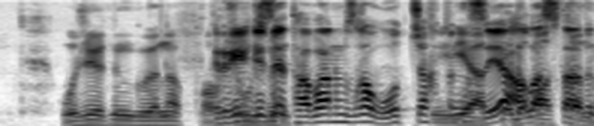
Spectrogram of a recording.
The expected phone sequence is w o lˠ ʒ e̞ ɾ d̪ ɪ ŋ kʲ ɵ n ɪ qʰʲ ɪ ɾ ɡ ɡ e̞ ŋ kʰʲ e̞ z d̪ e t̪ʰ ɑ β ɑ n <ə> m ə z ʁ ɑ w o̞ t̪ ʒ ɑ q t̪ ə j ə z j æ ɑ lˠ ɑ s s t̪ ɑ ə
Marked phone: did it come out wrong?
no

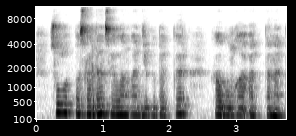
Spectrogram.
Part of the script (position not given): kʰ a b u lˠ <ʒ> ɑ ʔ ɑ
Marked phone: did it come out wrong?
yes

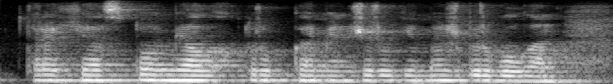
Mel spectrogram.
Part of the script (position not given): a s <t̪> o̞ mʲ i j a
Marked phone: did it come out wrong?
no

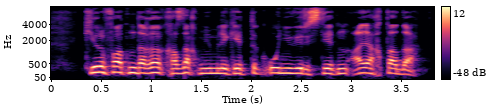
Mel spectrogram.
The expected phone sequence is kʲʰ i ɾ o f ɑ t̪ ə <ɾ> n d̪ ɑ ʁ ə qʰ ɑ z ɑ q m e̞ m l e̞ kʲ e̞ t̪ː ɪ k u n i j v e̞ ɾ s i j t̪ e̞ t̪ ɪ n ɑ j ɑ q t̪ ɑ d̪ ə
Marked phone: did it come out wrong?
yes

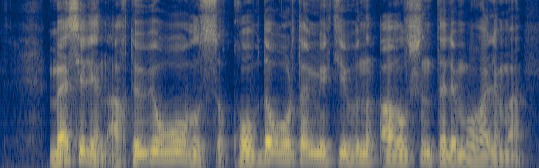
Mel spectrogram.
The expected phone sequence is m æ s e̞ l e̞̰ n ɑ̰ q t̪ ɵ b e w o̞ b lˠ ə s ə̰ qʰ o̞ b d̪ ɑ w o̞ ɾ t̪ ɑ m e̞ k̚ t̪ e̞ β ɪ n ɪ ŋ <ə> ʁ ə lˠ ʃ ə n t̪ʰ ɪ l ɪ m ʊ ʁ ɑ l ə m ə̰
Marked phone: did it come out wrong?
yes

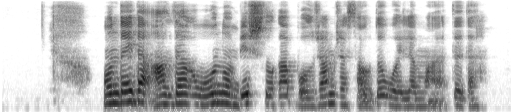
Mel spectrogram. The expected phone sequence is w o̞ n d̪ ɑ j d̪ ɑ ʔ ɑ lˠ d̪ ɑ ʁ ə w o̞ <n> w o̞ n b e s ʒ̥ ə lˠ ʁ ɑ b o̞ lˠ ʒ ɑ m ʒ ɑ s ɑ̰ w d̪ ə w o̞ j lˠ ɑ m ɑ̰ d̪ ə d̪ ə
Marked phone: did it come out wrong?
no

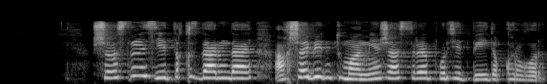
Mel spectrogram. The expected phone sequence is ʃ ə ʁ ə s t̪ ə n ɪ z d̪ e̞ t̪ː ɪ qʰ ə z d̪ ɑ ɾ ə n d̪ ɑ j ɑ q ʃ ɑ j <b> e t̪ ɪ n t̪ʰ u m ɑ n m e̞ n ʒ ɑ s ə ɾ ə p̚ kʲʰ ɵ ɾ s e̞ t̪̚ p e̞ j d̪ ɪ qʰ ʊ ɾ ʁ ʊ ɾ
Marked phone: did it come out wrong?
no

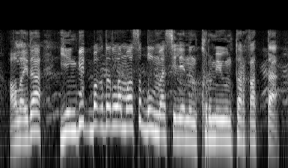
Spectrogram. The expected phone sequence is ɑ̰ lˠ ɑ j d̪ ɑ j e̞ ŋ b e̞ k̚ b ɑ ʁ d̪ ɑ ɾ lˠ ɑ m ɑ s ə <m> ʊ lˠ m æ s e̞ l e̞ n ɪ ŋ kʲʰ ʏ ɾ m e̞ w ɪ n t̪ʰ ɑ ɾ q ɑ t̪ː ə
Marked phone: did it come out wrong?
yes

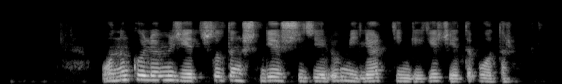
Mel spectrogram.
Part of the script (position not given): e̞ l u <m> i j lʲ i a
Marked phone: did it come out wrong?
no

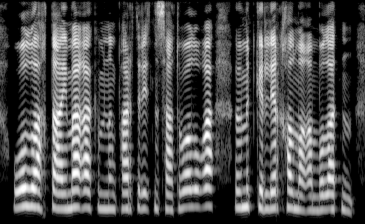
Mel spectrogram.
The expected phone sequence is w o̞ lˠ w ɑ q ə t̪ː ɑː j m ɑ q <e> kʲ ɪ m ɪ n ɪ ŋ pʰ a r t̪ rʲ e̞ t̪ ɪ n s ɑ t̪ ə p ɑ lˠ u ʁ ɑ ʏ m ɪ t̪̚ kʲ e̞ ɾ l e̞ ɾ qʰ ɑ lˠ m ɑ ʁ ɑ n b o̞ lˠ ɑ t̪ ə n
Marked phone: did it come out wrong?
yes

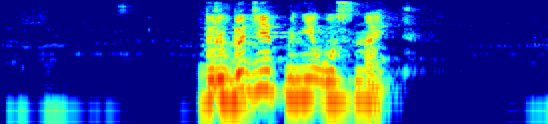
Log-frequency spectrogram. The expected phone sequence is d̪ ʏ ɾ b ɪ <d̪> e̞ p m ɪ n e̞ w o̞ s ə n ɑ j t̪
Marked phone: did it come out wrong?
no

